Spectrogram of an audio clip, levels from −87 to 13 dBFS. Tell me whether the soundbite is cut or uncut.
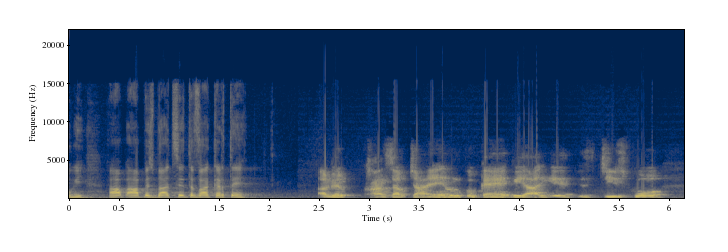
cut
